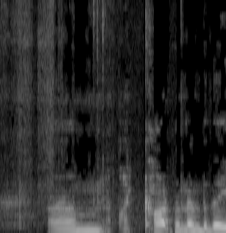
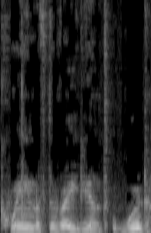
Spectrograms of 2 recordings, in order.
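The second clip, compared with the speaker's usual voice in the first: ordinary talk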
